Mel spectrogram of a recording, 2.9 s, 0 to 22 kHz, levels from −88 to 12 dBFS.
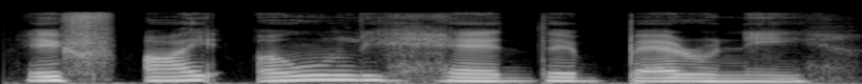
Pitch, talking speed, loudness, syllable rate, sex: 170 Hz, 125 wpm, -16 LUFS, 3.7 syllables/s, female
